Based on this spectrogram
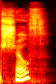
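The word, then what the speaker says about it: Schoof: Dick Schoaf? Is that how you say it, Cameron? Schoaf? I think it's Scoof. Scoof. As far as I'm concerned. Because it's the Dutch pronunciation is a little different than German.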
